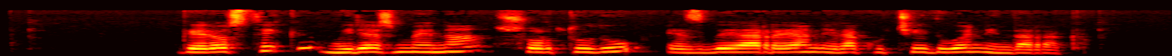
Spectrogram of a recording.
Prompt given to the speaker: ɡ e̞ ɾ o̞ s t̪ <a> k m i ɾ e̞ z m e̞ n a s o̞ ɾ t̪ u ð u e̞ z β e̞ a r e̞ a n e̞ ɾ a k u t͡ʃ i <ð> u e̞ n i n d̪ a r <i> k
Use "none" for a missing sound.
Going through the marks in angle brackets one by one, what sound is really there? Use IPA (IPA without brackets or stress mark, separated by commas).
i, ð, a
